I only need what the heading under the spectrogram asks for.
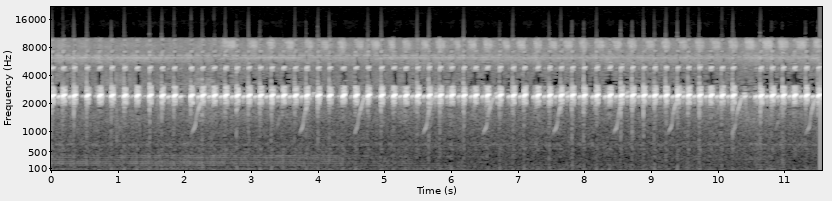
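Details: Advertisement call of Leptodactylus mystacinus: a fast run of bright whistled notes, close to three per second, with faint downward-sliding notes in the background through most of the sequence.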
